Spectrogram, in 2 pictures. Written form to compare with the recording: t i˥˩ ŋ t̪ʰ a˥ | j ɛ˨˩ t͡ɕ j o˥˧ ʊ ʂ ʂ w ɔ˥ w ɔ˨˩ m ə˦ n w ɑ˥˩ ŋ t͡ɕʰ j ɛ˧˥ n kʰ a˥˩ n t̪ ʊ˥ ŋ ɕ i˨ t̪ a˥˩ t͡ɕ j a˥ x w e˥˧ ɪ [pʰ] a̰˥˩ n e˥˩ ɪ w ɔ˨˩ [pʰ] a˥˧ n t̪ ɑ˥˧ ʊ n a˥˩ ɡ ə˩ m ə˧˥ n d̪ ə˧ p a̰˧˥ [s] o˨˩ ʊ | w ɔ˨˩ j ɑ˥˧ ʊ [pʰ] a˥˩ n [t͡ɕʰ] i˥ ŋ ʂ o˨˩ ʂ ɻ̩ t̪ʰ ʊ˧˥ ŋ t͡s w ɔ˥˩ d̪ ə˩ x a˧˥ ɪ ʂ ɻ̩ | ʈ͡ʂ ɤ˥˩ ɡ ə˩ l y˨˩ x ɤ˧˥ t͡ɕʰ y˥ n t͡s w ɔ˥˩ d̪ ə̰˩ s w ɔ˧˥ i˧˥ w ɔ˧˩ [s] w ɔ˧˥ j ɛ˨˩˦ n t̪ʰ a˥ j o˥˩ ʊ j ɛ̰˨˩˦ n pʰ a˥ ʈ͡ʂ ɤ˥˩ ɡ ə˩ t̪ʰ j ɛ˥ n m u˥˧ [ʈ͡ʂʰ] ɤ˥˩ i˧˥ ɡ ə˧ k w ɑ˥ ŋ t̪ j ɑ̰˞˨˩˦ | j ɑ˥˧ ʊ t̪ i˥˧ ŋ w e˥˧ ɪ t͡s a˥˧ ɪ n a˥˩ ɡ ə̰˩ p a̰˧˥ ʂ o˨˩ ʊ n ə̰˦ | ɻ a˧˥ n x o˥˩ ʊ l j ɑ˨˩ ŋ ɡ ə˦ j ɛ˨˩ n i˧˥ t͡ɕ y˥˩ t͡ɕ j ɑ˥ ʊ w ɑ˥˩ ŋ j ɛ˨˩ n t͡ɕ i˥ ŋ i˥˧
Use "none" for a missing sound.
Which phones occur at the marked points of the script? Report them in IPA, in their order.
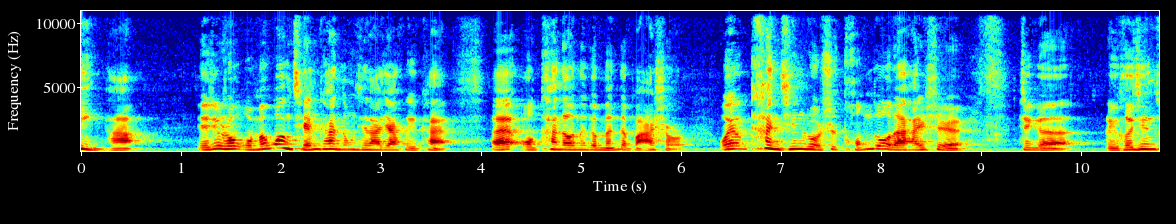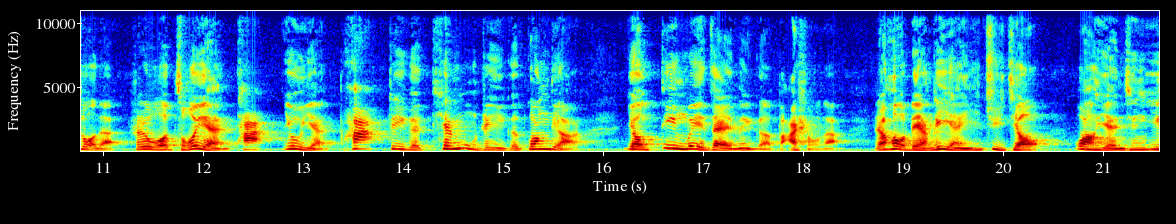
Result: kʰ, kʰ, ʂ, kʰ, t͡ɕʰ, t͡s, ʈ͡ʂ

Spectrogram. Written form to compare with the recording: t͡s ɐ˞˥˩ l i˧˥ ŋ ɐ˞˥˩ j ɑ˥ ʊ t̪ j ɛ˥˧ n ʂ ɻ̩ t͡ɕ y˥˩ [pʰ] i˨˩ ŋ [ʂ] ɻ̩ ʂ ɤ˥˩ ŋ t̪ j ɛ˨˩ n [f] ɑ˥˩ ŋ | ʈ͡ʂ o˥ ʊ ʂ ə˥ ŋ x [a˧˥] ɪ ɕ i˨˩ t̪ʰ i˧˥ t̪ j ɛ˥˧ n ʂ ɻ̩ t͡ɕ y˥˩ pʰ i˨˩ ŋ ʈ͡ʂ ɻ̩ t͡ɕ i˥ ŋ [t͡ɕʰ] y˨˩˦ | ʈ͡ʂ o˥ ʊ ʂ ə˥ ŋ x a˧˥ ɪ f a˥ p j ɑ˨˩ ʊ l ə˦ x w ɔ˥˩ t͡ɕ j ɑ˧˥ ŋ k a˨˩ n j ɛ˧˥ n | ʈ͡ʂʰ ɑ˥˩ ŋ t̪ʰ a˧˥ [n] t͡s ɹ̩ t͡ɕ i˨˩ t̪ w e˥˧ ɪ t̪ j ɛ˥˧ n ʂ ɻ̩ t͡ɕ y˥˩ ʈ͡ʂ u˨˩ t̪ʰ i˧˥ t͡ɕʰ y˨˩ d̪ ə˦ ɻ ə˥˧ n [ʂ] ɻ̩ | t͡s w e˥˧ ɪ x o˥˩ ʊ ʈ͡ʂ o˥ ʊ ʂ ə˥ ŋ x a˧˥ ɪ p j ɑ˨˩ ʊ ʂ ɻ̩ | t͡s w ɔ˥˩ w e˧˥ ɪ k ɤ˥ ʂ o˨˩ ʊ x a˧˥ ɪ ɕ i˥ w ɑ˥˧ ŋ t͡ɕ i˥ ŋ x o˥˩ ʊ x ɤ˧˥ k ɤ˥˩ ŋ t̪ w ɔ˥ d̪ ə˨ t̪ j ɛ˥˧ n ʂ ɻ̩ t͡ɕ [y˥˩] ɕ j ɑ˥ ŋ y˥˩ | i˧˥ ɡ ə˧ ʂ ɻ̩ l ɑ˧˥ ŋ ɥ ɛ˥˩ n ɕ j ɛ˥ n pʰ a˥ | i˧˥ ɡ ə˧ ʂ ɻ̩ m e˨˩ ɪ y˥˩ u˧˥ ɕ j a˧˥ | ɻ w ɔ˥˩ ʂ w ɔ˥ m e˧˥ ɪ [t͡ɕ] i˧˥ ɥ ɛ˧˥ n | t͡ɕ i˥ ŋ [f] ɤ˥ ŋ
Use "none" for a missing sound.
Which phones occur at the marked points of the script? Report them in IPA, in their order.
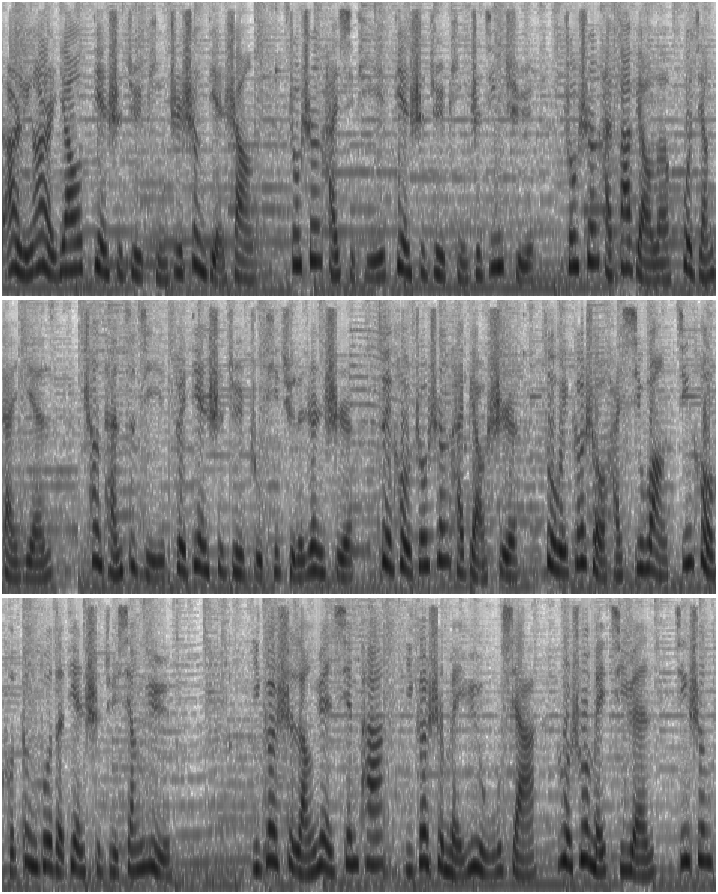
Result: pʰ, ʈ͡ʂ, ʂ, a˧˥, t͡ɕʰ, n, ʂ, y˥˩, t͡ɕʰ, ʂ

